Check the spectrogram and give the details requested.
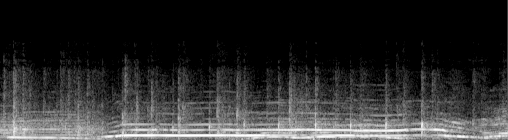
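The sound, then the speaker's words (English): A short burst of scattered hand claps for the game British Bulldog, mixed with voices, a steady high-pitched voice holding and sliding a tone above the claps throughout. “Marco Polo gets nothing and British Bulldog gets a clap.”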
